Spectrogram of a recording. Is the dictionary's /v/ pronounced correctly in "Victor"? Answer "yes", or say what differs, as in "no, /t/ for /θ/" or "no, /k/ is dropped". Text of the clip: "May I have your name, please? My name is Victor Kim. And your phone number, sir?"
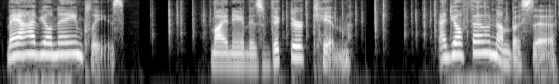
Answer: yes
